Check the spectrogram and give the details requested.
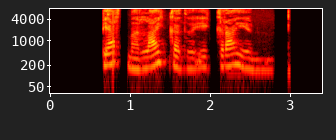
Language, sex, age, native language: Icelandic, female, 40-49, Filipino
